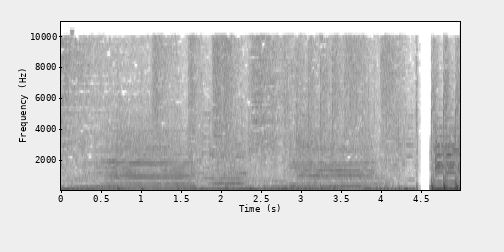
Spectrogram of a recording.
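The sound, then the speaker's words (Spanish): A cow moos twice in long, drawn-out lows with rising and falling pitch, loud over a steady background rumble, on Radio Cow, followed by a brief cut to a different sound. “Estás escuchando Radio Cow, donde las vaquitas hacen lo que quieren.”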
